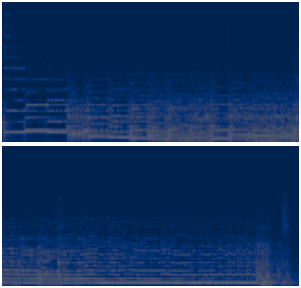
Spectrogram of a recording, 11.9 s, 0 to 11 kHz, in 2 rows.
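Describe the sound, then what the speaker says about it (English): A sustained electric guitar note on the 8th fret of the G string bent slowly up and down, ending with a wavering vibrato, played alone and clearly throughout. "you're going to bend this 8th fret G up and down."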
